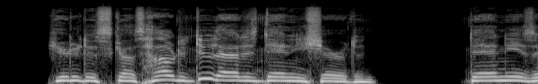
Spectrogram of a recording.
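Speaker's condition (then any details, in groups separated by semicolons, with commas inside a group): Parkinson's disease; deep brain stimulators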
